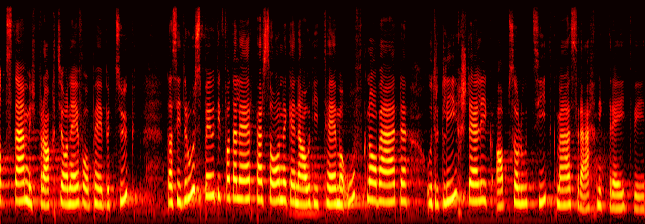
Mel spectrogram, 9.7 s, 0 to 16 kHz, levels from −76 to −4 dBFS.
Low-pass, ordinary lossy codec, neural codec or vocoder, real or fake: 14.4 kHz; none; none; real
